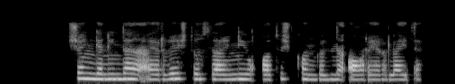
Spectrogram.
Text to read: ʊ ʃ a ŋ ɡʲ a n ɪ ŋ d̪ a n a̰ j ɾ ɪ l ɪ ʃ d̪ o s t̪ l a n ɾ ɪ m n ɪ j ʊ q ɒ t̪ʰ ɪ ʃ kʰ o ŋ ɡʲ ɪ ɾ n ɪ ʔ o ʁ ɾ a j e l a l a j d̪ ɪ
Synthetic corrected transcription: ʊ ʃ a ŋ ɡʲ a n ɪ ŋ d̪ a n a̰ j ɾ ɪ l ɪ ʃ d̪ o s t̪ l a ɾ ɪ ŋ n ɪ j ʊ q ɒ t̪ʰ ɪ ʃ kʰ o ŋ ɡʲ ɪ l n ɪ ʔ ɒ ʁ ɾ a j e ɾ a l a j d̪ ɪ

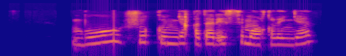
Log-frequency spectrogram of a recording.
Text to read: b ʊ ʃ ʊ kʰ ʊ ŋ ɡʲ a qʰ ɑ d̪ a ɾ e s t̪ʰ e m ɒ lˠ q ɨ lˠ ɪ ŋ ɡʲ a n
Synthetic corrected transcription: b ʊ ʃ ʊ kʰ ʊ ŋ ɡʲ a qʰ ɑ d̪ a ɾ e s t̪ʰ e m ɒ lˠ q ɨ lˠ ɪ ŋ ɡʲ a n

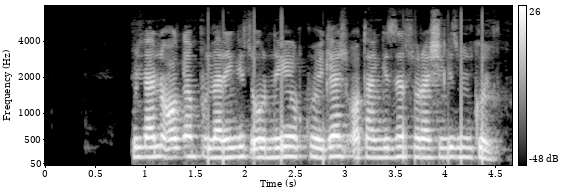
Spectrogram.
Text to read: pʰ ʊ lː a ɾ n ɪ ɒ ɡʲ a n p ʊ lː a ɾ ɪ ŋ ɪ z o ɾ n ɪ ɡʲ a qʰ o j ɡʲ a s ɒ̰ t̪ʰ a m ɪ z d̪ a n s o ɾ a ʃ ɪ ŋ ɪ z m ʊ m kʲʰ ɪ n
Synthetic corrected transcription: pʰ ʊ lː a ɾ n ɪ ɒ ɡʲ a n p ʊ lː a ɾ ɪ ŋ ɪ z o ɾ n ɪ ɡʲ a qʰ o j ɡʲ a ʃ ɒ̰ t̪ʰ a ŋ ɪ z d̪ a n s o ɾ a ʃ ɪ ŋ ɪ z m ʊ m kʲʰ ɪ n

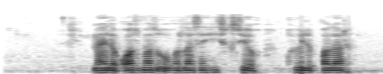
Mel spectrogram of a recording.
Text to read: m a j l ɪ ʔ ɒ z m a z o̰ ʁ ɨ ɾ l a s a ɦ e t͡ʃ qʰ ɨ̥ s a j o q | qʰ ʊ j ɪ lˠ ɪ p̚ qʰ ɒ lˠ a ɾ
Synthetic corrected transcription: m a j l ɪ ʔ ɒ z m a z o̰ ʁ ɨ ɾ l a s a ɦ e t͡ʃ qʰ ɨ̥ s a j o q | qʰ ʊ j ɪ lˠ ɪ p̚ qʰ ɒ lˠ a ɾ

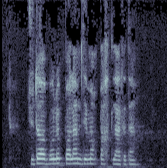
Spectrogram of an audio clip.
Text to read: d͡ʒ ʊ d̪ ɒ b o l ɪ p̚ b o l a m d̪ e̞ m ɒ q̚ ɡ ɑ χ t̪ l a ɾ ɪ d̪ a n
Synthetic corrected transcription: d͡ʒ ʊ d̪ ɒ b o l ɪ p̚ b ɒ l a m d̪ e̞ m ɒ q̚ b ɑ χ t̪ l a ɾ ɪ d̪ a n

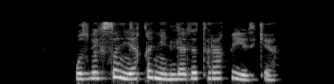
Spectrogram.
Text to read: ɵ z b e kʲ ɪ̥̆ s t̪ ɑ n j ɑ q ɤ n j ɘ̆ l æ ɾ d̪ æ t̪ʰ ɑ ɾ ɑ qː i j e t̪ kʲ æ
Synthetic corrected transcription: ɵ z b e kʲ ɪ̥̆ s t̪ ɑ n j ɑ q ɤ n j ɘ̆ lː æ ɾ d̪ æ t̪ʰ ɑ ɾ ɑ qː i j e t̪ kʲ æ

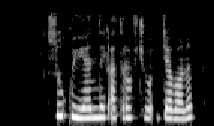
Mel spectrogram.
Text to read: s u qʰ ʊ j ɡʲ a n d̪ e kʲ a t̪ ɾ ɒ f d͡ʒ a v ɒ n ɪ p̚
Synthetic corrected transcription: s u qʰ ʊ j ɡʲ a n d̪ e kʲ a t̪ ɾ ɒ f d͡ʒ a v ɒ n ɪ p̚

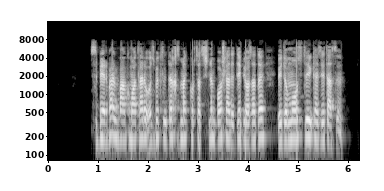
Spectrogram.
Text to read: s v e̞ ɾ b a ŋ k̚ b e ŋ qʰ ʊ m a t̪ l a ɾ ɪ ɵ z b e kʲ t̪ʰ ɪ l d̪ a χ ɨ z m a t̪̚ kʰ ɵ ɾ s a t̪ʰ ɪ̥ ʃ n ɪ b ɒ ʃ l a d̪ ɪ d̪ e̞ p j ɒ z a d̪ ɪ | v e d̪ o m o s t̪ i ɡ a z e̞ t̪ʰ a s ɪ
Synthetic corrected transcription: s b e̞ ɾ b a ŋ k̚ b a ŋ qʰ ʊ m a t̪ l a ɾ ɪ ɵ z b e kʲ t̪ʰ ɪ l d̪ a χ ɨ z m a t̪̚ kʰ ɵ ɾ s a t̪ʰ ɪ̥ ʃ n ɪ b ɒ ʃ l a d̪ ɪ d̪ e̞ p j ɒ z a d̪ ɪ | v e d̪ o m o s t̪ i ɡ a z e̞ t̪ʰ a s ɪ

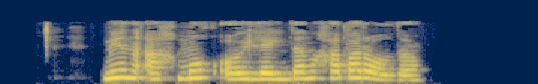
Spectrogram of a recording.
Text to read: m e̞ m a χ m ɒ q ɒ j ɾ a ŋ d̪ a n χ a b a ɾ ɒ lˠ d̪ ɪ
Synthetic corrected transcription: m e̞ n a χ m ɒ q ɒ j l a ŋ d̪ a n χ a b a ɾ ɒ lˠ d̪ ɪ

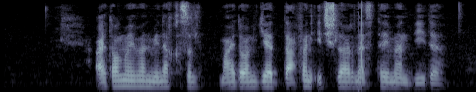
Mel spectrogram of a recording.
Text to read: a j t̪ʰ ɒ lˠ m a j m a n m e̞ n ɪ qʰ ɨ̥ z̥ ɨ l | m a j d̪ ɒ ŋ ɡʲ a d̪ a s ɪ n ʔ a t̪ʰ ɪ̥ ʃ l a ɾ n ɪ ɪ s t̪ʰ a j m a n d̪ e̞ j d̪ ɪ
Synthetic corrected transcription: a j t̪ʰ ɒ lˠ m a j m a n m e̞ n ɪ qʰ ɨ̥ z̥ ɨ l | m a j d̪ ɒ ŋ ɡʲ a d̪ a f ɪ n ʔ e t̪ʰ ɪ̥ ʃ l a ɾ n ɪ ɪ s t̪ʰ a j m a n d̪ e̞ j d̪ ɪ

